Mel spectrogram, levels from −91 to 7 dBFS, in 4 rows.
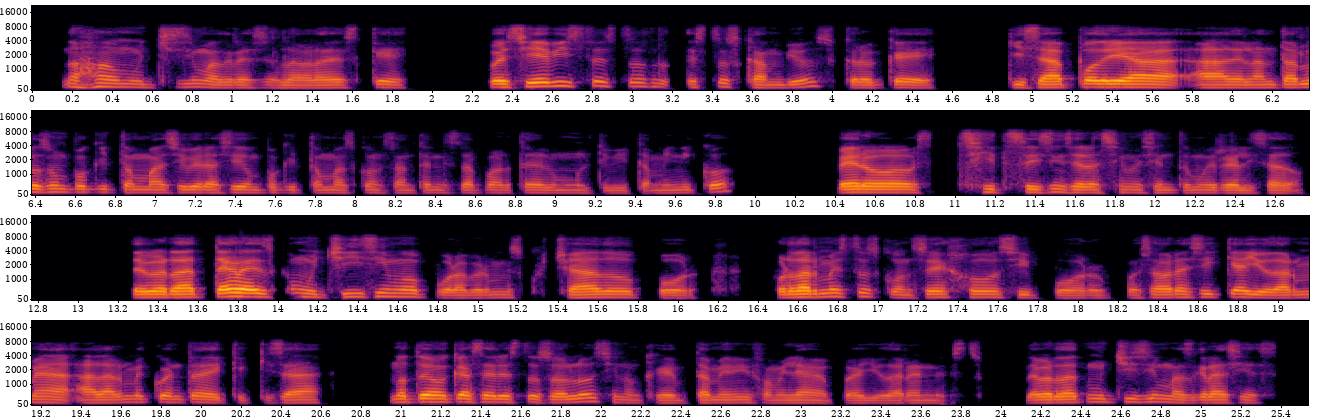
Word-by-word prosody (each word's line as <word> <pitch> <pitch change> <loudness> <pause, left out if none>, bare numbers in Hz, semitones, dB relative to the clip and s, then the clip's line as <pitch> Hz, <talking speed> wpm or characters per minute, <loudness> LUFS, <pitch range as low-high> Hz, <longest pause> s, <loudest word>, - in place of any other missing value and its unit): No, 160 - -3 0.2
muchísimas 145 -1 -6
gracias. 125 0 -6
La 120 0 -4
verdad 120 +1 -2
es 125 - -7
que, 140 -3 -3 0.4
pues, 150 -1 +5
sí 175 - +5
he 180 - +8
visto 195 +1 -2
estos 180 -2 -7 0.2
estos 140 +4 -8
cambios. 130 +9 -4
Creo 125 -1 -3
que 125 -2 -1 0.3
quizá 135 0 +3
podría 145 -3 +8
adelantarlos 130 +3 0
un 150 -1 -4
poquito 145 -2 -5
más 130 -2 -4
si - - -6
hubiera 135 -1 0
sido 135 +2 -3
un 125 - -12
poquito 130 -1 -12
más 125 -2 -9
constante 125 -1 -11
en 125 - -9
esta 120 +2 -8
parte 120 +1 -8
del 125 -1 -4
multivitamínico. 115 +1 -8 0.5
Pero 140 -1 +6 0.2
si 145 -1 -5
te - - -14
soy 140 -1 -1
sincero, 135 -3 -2
sí 135 - -9
me 130 - -9
siento 125 -1 -9
muy 125 0 -6
realizado. 115 -2 -4 0.5
De - - +3
verdad 140 0 +7
te 165 - +9
agradezco 170 -1 +9
muchísimo 160 +2 -2
por 120 -4 -4
haberme 120 +2 -6
escuchado, 135 +2 0
por, 115 -1 -4 0.4
por 135 - +2
darme 150 +3 +6
estos 170 0 -8
consejos 140 +1 -3
y 135 - -4
por, 115 -1 -8
pues 120 - -9
ahora 135 +2 0
sí 150 +1 -6
que 155 - +1
ayudarme 135 -1 +1
a 135 -2 +1
a 125 - -2
darme 135 +3 -3
cuenta 145 0 -2
de 130 -2 -1
que 110 - -17
quizá 130 +2 -3 0.3
no 145 +1 -1
tengo 160 +1 +7
que 150 - +2
hacer 150 -1 +1
esto 145 0 -2
solo, 140 +5 -1
sino 135 -7 -11
que 115 0 -6
también 125 +3 -5
mi - - -7
familia 120 0 -6
me 115 -2 -7
puede 115 - -7
ayudar 115 0 -6
en 115 0 -9
esto. - - -17 0.2
La 125 - -1
verdad 135 +1 +2
muchísimas 155 -4 -5
gracias. 130 -1 -4
135 Hz, 215 wpm, -21 LUFS, 125-145 Hz, 0.5 s, te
